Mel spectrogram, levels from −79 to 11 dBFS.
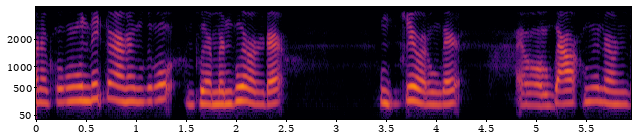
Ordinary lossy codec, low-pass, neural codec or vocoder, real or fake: none; 3.6 kHz; autoencoder, 44.1 kHz, a latent of 192 numbers a frame, MeloTTS; fake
